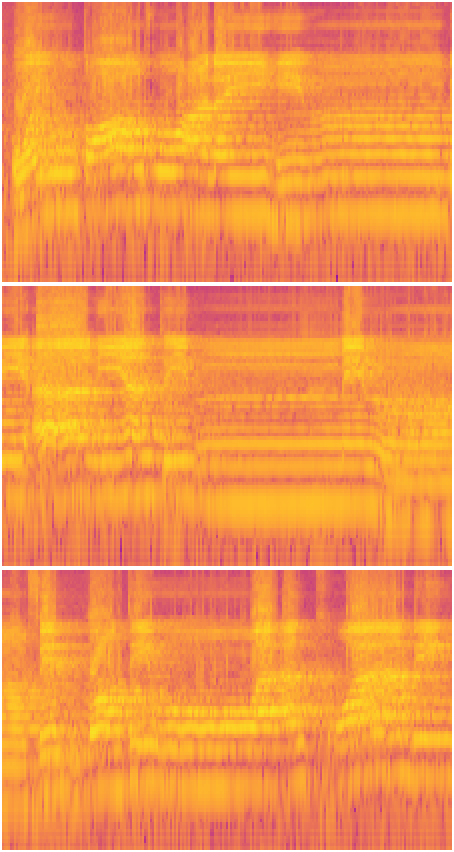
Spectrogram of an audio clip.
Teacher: mim mati bertemu ba, bacaan ikhfa syafawi, dengung ditahan, jangan buru-buru.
